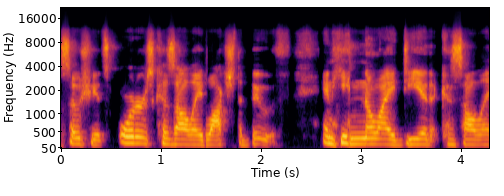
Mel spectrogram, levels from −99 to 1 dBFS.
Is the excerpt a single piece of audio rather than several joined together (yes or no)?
no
